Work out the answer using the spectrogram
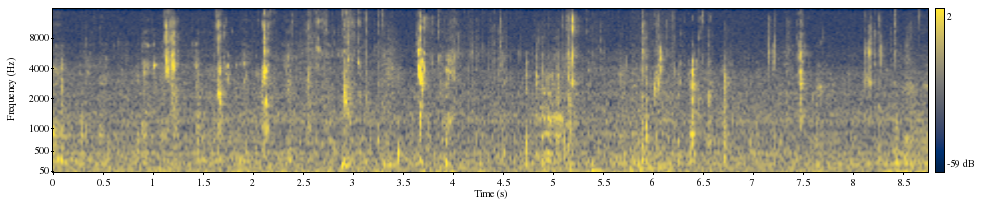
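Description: A person chewing and biting food, with irregular crisp crunches, one or two a second.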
